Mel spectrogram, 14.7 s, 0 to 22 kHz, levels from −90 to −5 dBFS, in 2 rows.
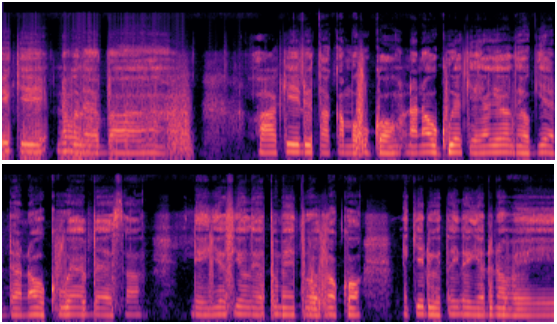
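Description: From 0.0 to 3.16 s, buffer tearing: the ring buffer's writer and reader have slipped, so roughly a tenth of each period replays speech about 20 ms old. An 86.1 Hz robotic rattle, fitting a 512-sample buffer, lasts until "wa kĩndũ ta kamũhuko". The spectrogram shows evenly spaced vertical streaks, and the waveform shows hard steps.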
